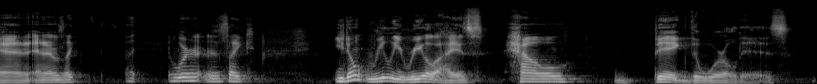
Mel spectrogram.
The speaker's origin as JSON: {"language": "English", "town": "Long Beach", "region": "California", "country": "United States", "tie": "born or raised there", "said": "And so I grew up in Orange County. Long Beach and Huntington Beach."}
